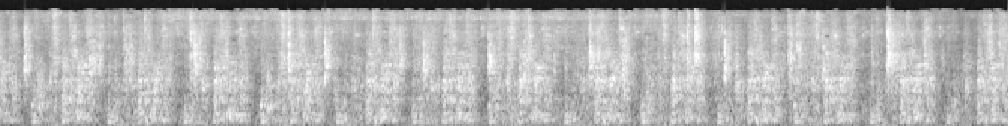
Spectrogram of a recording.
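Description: Old single-cylinder horizontal diesel engine (a Pakistani 'black engine') running steadily under its big flywheel, an even chugging beat of a few strokes a second.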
